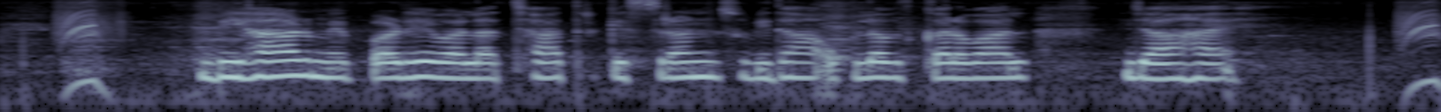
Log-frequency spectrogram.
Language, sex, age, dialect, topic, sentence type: Magahi, female, 31-35, Southern, banking, statement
